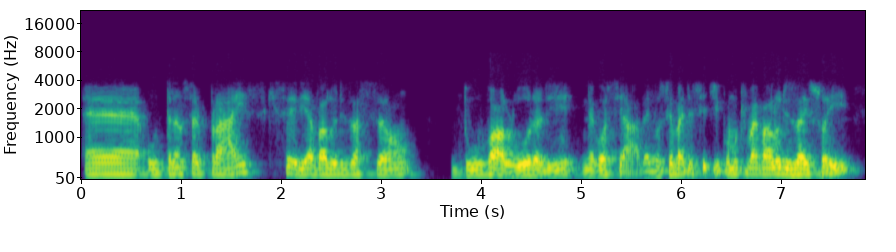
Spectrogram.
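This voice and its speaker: A Brazilian man teaches in a screen-share tutorial, with an ordinary mid-pitched voice. He explains step by step in a conversational way, dropping in short tag questions to check that listeners follow. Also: steady tone, normal speed, phone-quality sound. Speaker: software tutorial instructor.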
